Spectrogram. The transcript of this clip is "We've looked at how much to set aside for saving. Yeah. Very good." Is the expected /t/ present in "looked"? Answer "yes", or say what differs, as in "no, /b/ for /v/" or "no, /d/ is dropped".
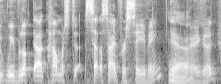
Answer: yes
